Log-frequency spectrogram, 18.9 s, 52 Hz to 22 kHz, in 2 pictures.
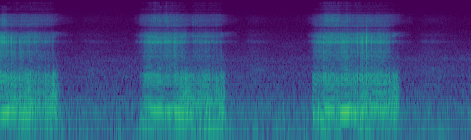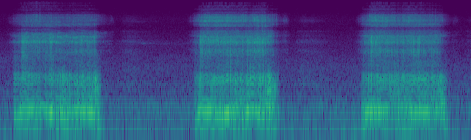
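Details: Snoring during sleep: six loud, rough, rattling snores on the in-breath with quieter pauses between, about 17 breaths a minute.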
